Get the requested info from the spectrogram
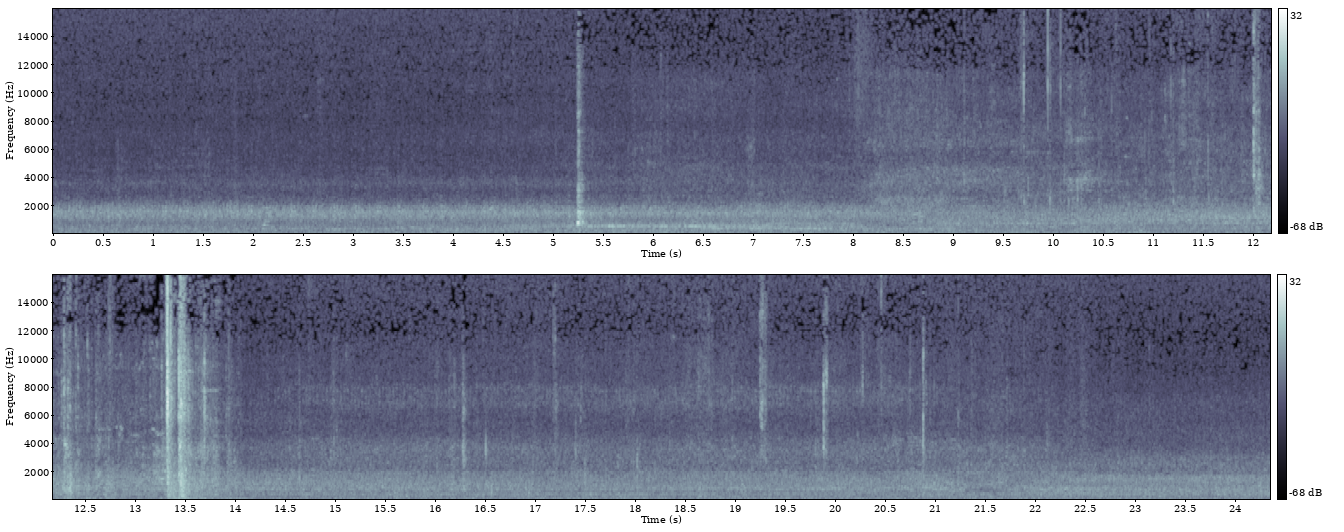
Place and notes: Wyszynskiego, Szczecin, Poland
City center ambiance.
